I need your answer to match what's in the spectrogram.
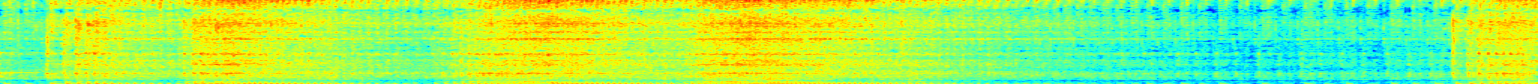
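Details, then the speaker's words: Telugu mechanic's reference bike with no smoke: the single-cylinder engine is blipped up and down from idle with clean, even firing and no knocks or rattles. The engine is in perfect condition. "Engine అయితే perfect ఉందన్నమాట బండి. మీరు engine sound అయితే వినండి క్లారిటీగా."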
